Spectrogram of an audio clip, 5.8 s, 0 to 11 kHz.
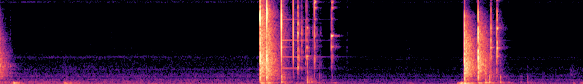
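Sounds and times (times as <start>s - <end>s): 
die clattering and bouncing across a hard surface: 2.7s - 3.4s, 4.7s - 5.0s.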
